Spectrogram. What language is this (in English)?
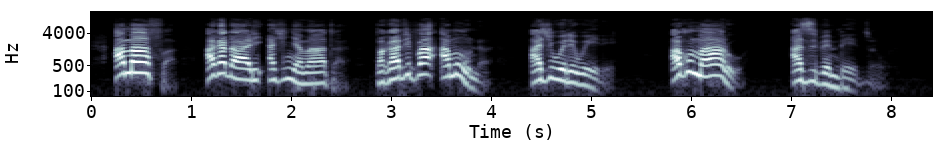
Nyanja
